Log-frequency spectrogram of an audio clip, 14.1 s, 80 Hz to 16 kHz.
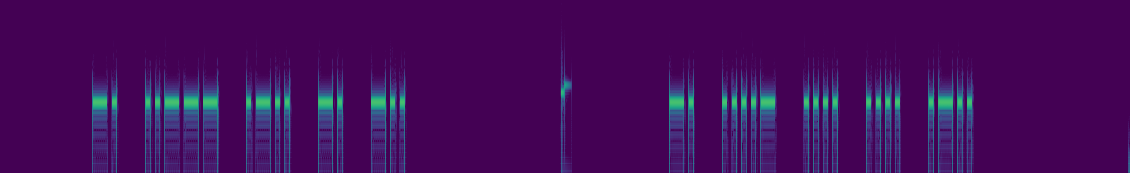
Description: Morse code, heard as a keyed tone, about 20 wpm, spaced as for 14 wpm, 700 Hz. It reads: N2LND N4HHL
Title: 082 Lesson 14g - Number 2 - Call Signs 20wpm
